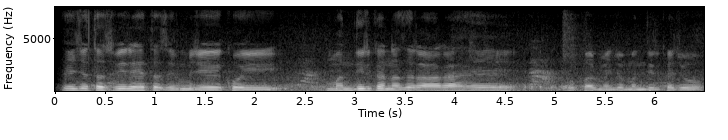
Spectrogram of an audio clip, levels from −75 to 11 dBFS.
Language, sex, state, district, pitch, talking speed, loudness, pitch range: Hindi, male, Chandigarh, Chandigarh, 155 Hz, 195 wpm, -17 LUFS, 145-160 Hz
